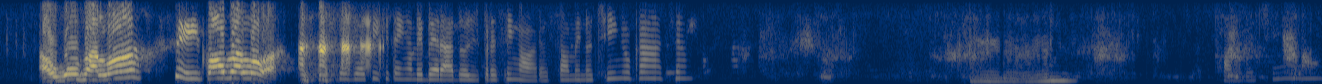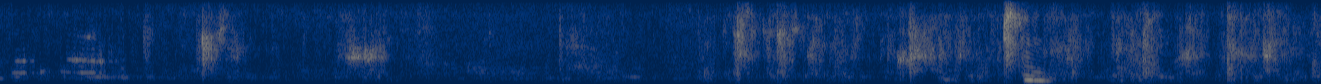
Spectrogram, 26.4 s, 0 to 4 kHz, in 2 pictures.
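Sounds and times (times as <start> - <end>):
speech: 0.4 - 7.1, 8.2 - 8.4, 12.2 - 14.3, 23.4 - 23.8
dog whimpering and whining: 12.8 - 14.5.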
